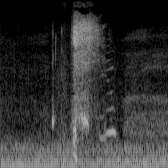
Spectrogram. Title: Strong sneezes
